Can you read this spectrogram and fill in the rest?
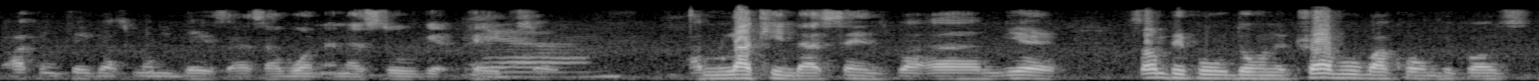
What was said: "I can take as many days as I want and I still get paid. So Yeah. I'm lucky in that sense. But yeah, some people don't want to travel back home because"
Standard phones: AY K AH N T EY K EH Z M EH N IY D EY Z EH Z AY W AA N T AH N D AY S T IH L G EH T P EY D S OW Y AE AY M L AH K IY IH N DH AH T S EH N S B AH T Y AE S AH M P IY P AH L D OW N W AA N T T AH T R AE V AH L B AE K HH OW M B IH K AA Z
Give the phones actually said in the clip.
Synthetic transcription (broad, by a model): AY K AH N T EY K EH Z M EH N IY D EY Z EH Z AY W AA N T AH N AY S T IH L G EH T P EY D S OW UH AY M L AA K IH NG DH AH T S EH N S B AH T Y AE S AH M P IY P L D OW N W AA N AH T R AE V AH L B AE K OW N B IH K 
